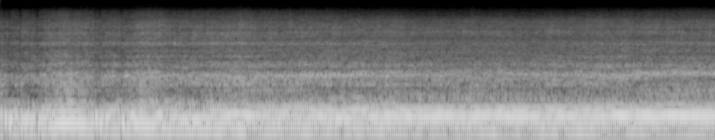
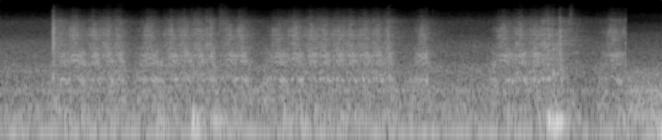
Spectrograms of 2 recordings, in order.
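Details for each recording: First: Toyota Supra after replacing a twin-disc clutch with a new triple-disc clutch, first start after the clutch job: steady, even low rumble settling quickly after startup, no knocks or misses; normal healthy idle. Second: Car back together, first startup attempt with coil plugs switched onto the wrong coils: cranking catches into an uneven, stumbling run that won't settle to idle; misfire from swapped coil plugs, later fixed.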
